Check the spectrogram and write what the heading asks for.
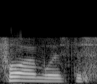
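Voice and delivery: ordinary talk, nothing marked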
